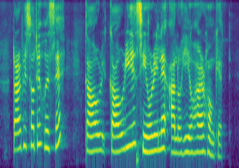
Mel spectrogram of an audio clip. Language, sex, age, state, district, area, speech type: Assamese, female, 45-60, Assam, Charaideo, urban, spontaneous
